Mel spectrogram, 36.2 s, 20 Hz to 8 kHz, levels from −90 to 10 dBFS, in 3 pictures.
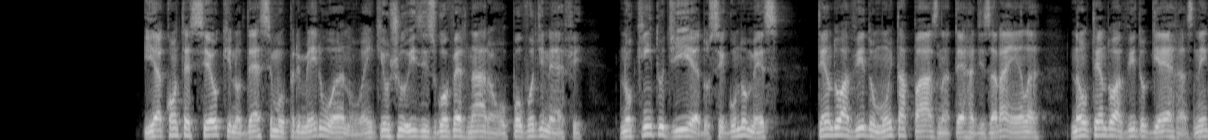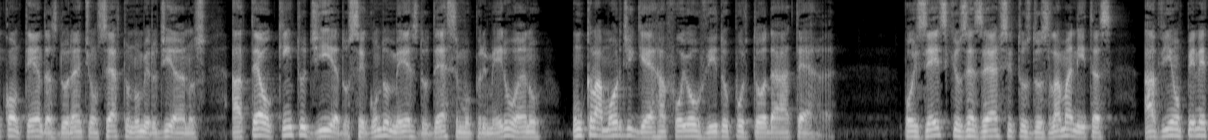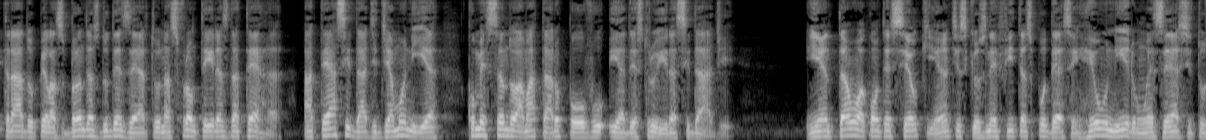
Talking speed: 175 wpm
